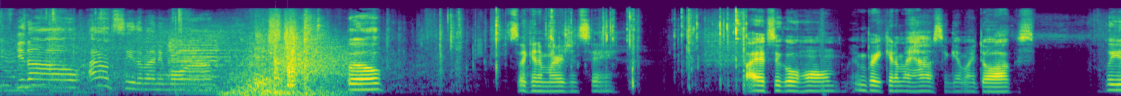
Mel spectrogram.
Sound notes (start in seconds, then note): none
